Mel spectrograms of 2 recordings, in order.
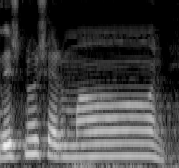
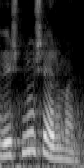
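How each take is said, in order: First: The last 'a' vowel is held very long. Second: The last 'a' vowel is short.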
